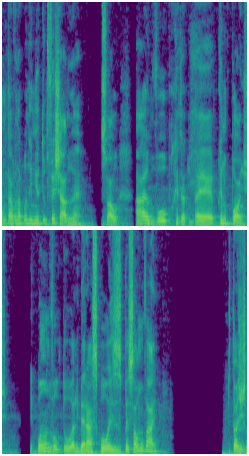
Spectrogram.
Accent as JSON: {"language": "Portuguese", "region": "Northeast Region", "country": "Brazil", "said": "eu sou nordestino, né? Então lá o forró pra gente é o que rola. E assim que eu cheguei aqui, eu fui convidado pra ir no forró. Eu pensava que era igual lá da minha terra, né?"}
